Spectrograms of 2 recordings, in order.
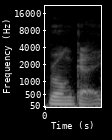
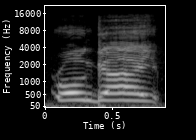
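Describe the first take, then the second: First: Said in the usual way. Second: High, loud mock call. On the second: Remembering what he wanted to tell the man, calling out. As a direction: call it out, pitched up and drawn out.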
